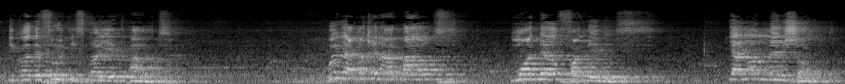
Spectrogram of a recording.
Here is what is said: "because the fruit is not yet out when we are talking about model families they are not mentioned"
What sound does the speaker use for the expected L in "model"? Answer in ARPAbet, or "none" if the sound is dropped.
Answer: N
